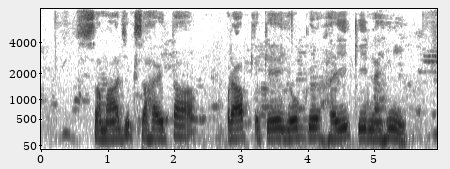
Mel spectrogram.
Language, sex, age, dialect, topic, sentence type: Magahi, male, 41-45, Central/Standard, banking, question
